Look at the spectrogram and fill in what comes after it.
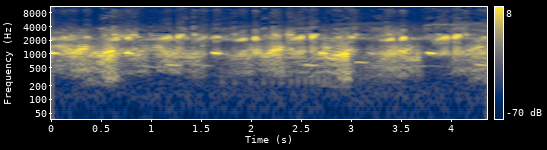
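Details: Many frogs croak together, rough pulsing bursts and a few sharp tonal notes overlapping continuously, the chorus swelling and ebbing every second or so, nothing else clearly audible.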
